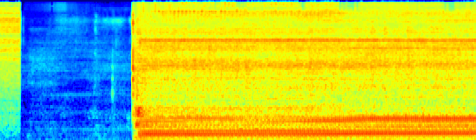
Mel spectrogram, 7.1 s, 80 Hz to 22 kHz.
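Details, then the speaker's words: Draper 150L belt-driven 2.2kW 10-bar air compressor filling the tank from empty. It cut off at 10 bar after exactly 5 minutes. Steady, even pumping drone at constant pitch with no knocks; normal compressor running. "Right guys, so that took exactly 5 minutes and it cut off in the perfect place."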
